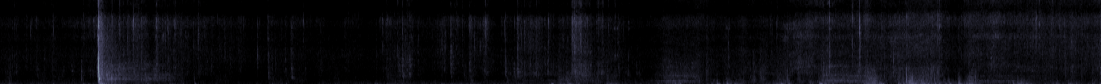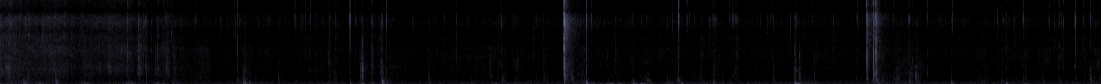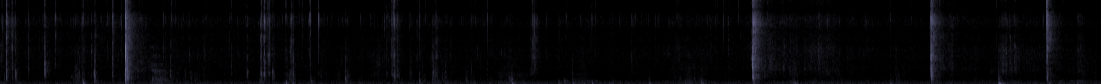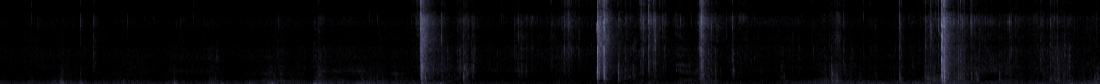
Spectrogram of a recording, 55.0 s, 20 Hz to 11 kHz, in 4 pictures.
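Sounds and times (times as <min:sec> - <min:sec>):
sharp clicks and cracks: 0:00.9 - 0:03.9, 0:16.7 - 0:35.1, 0:36.5 - 0:37.5, 0:39.1 - 0:39.5, 0:40.6 - 0:40.9, 0:46.4 - 0:50.6, 0:51.6 - 0:55.0.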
